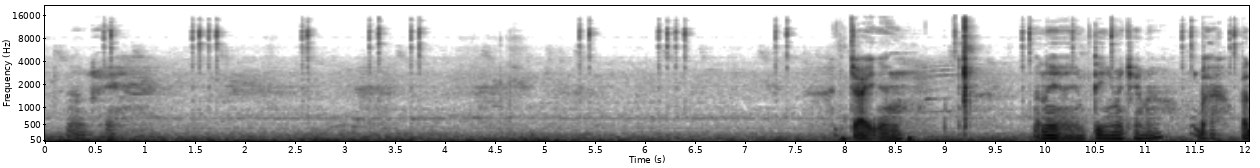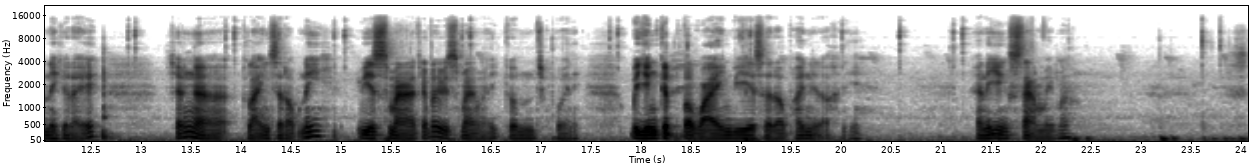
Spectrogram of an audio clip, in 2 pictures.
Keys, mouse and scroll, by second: 1.5 double click, 3.5 double click, 11.7 double click, 14.1 double click, 15.7 typing, 18.2 Return, 22.1-24.0 typing.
